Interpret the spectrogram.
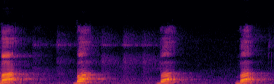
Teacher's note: Pita suaranya ketika kita mengucapkan ba itu bergetar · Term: pita suara bersuara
